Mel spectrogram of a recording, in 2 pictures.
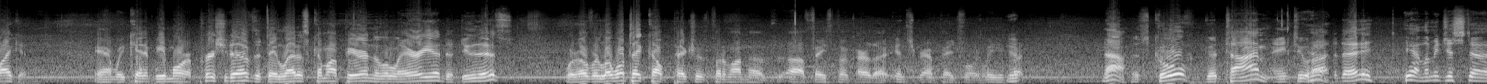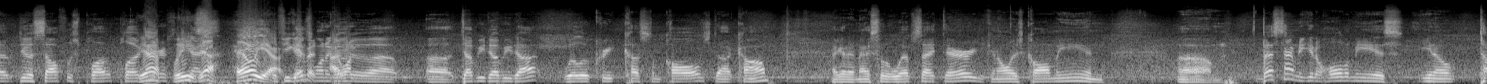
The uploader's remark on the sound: on location at Farmers Brewing Company in Princeton, CA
